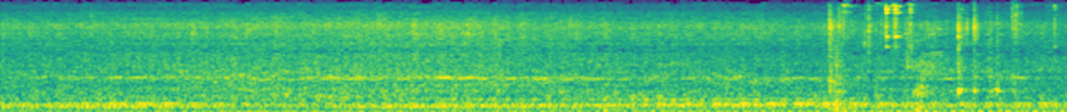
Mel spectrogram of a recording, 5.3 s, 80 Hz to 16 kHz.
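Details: BMW E36 with M50 engine at idle, lumpy and uneven, the hum stumbling now and then: misfire before spark plug replacement; plugs suspected, cause not confirmed.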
